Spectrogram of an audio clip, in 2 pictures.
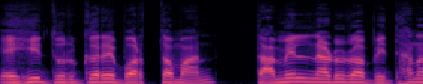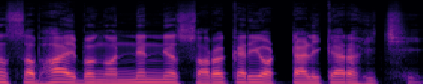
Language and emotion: Odia, neutral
